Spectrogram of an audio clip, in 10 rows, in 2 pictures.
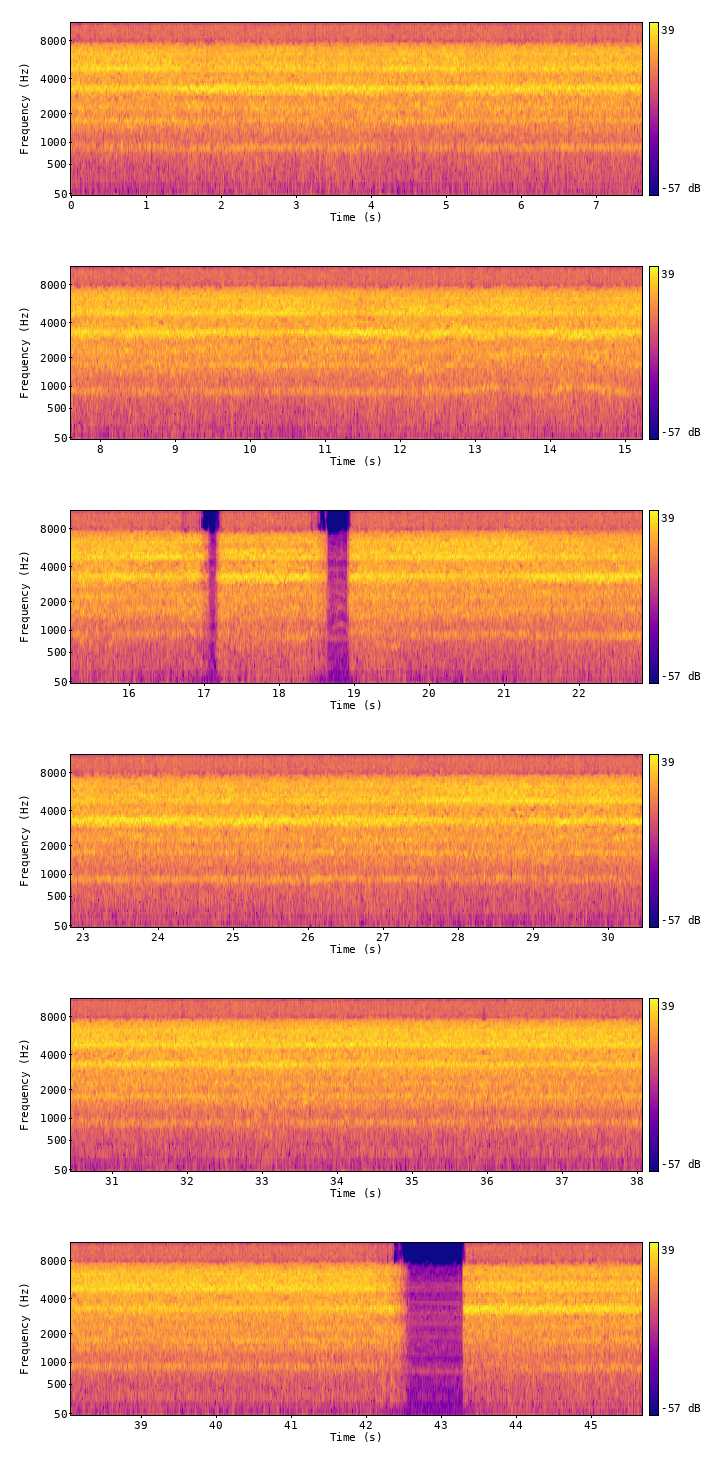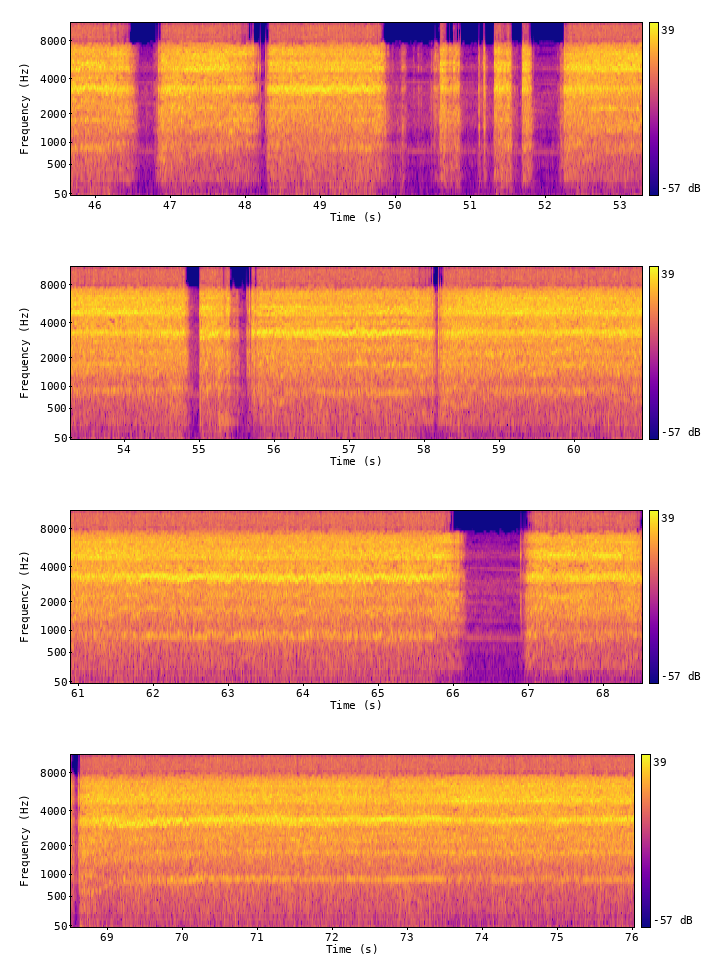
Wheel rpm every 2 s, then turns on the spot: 220, 230, 230, 230, 230, 220, 240, 240, 150, 120, 210, 220, 230, 230, 210, 220, 210, 210, 210, 210, 210, 70, 200, 110, 130, 20, 150, 140, 180, 170, 220, 210, 190, 70, 150, 230, 230, 230.
50-52 54-56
